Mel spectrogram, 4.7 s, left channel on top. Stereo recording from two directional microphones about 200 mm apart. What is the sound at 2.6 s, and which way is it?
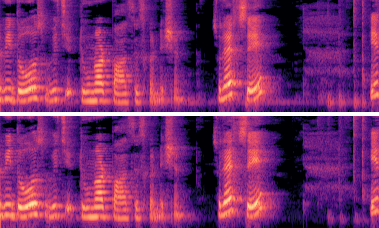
Speech, 30° left (ahead or behind).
